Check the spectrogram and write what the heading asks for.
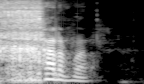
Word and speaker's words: Harvard: Encántame como dices Harvard. – ¿Cómo se dice? – Harvard. – ¿Y cómo digo? Encántame. – Con una J muy agresiva. Como Harvard. – Harvard.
